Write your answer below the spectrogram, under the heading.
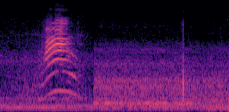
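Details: A flat-faced pet cat gives a single short, arched meow that rises then falls. It is followed by quiet room hum and one faint click.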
